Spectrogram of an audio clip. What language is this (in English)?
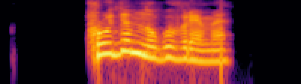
Macedonian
